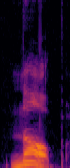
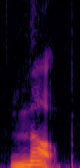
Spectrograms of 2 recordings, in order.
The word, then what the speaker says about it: knob: you can listen here the k is silent we don't pronounce k so we pronounce this word as nub nub very good let's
